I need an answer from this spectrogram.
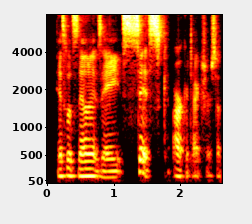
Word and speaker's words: CISC: what's known as a sisk architecture so it's pronounced sisk which stands for complex instruction set computer here okay so basically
